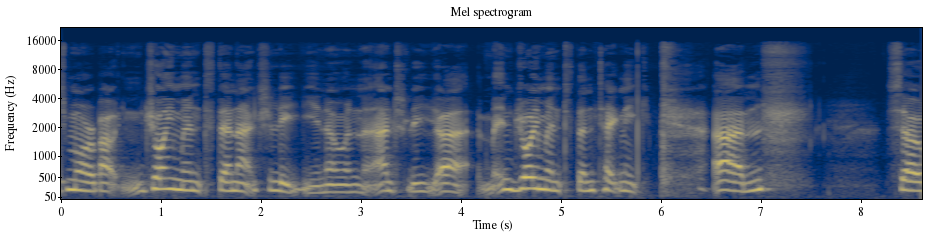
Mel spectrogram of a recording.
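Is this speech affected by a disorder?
Yes: cerebral palsy.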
